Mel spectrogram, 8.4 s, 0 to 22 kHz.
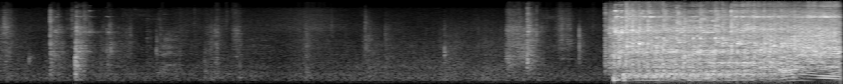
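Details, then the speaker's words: Husqvarna 394 chainsaw with HyWay 58 mm big-bore pop-up cylinder (395 build), cold day, after swapping to aftermarket carb: screams to clean steady full-throttle wail, no four-stroking, 12,100 rpm no load, up from 10,900. "Well, I think that proves that it was the carb. We got the 12.1. So that's a 2,000 RPM increase."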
